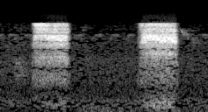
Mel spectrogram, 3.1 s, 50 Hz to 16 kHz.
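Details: Smallest barn owl owlet at Starr Ranch, fed by the adult female about 10:30 am on 6 March 2011, gives two loud, rasping, hiss-like screeches about half a second each, spaced roughly one and a half seconds apart.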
